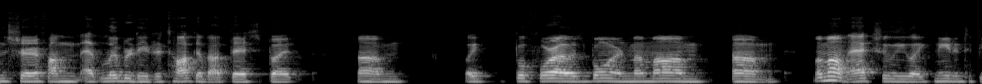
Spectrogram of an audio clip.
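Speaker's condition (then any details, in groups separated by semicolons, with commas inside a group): Cerebral palsy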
